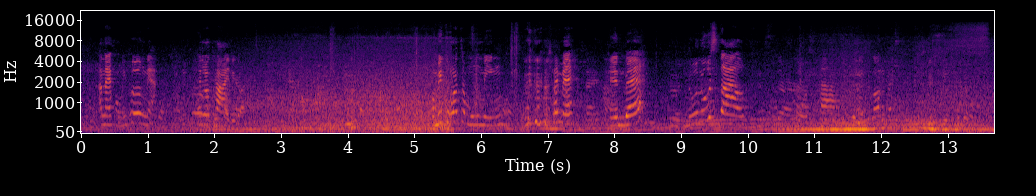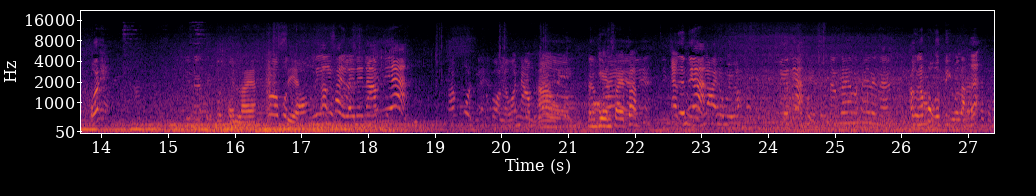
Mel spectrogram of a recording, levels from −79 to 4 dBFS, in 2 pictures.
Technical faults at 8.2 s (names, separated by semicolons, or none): none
